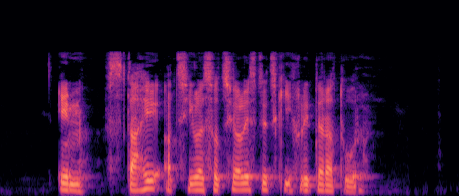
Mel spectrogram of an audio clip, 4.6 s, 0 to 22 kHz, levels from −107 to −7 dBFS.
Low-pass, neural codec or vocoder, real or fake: 7.2 kHz; codec, 16 kHz, 8 kbps, FreqCodec, larger model; fake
